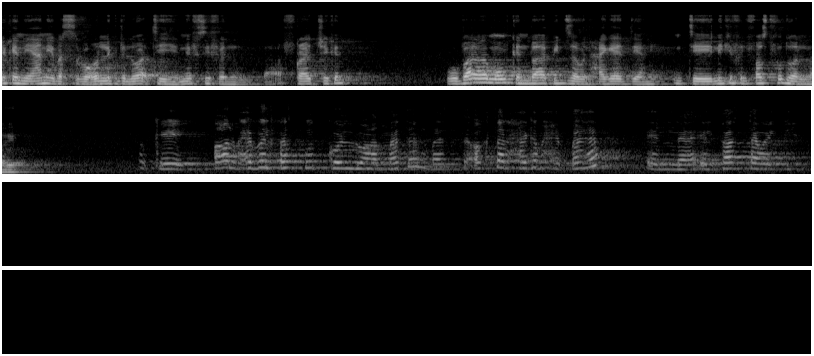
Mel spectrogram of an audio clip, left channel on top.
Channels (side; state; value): right; silent; 56 dB below the other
